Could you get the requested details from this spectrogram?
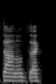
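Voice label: "donL duck", American English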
